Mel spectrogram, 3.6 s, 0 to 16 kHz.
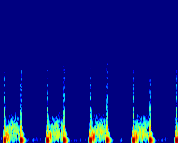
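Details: Teaching recording of abnormal heart sounds, pulmonary stenosis (narrowed pulmonary valve): a regular heartbeat at about 70 a minute with a harsh murmur filling the gap between the first and second sounds.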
